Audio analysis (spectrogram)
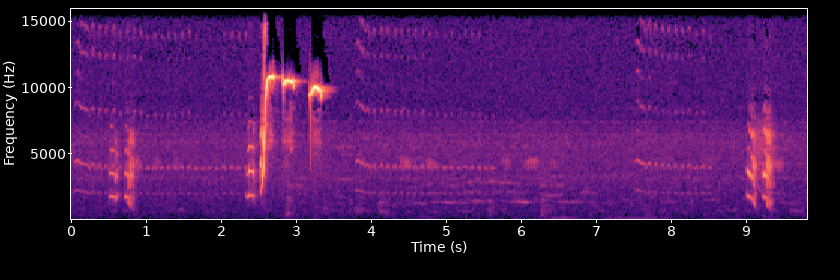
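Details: Squirrel calling in a quiet setting: two brief faint chirps, then a sharp upward-sweeping squeak followed by three piercing, very high whistled notes, and a last pair of short chirps near the end. No other sounds.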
